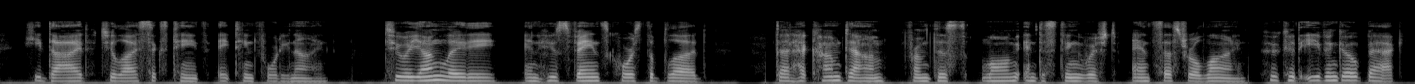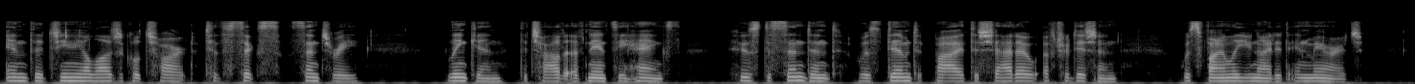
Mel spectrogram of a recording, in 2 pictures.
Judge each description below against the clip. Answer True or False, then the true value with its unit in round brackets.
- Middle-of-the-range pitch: True (155 Hz)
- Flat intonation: True (1.9 semitones)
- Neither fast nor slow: False (130 wpm)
